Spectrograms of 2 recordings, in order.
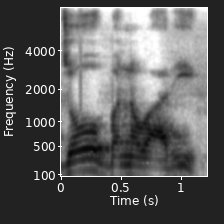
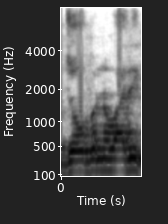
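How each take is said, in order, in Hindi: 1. पहले अक्षर के बाद विराम है। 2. यह बिना विराम के एक शब्द की तरह बोला जाता है। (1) "जो के बीच में अलग विराम लगा करके" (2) "अगर अपन एक साथ बोल देते हैं"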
